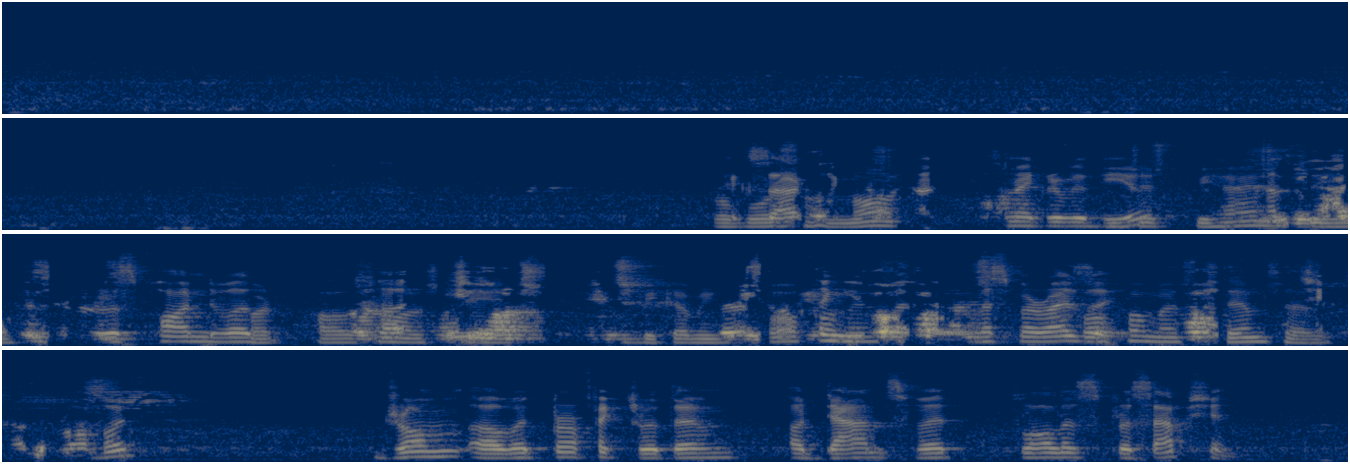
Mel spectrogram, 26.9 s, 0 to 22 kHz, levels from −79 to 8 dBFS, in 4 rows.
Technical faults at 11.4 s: speech suppressed in double talk

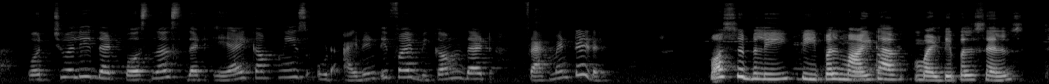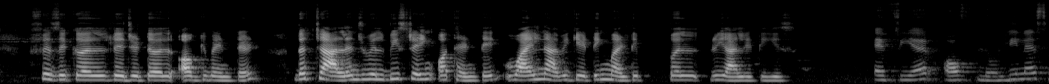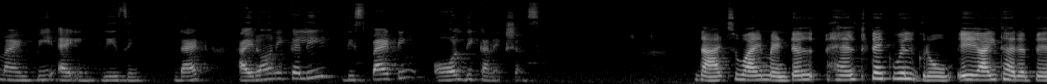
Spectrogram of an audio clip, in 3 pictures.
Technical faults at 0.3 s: none

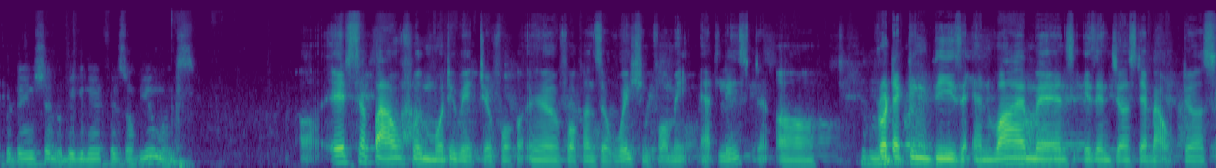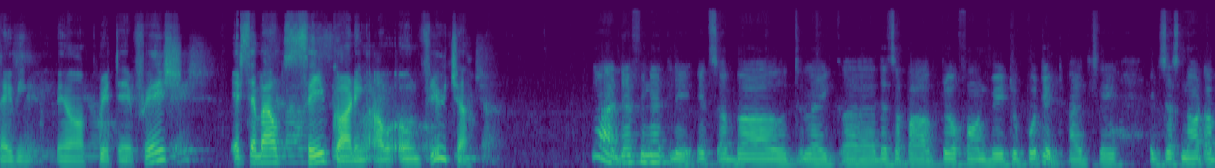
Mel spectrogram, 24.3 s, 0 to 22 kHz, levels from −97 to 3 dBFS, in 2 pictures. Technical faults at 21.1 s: echo with no canceller

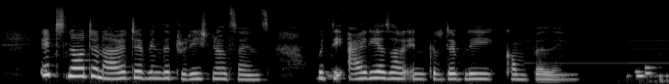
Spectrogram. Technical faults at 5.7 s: USB whine

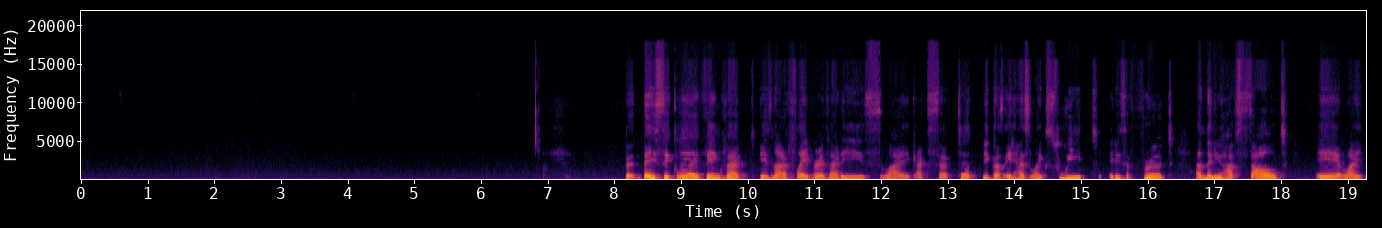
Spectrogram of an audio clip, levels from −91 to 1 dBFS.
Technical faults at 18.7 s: none

